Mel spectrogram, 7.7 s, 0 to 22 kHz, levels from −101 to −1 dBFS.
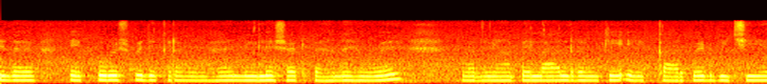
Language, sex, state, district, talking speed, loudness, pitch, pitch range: Hindi, female, Jharkhand, Deoghar, 165 wpm, -16 LUFS, 195 Hz, 190-200 Hz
